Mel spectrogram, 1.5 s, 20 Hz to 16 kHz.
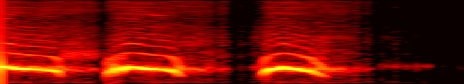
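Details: Spotted dove, local wild-origin 'kuk 3' coo: three arched, falling coo notes spaced about a third of a second apart.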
